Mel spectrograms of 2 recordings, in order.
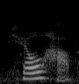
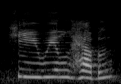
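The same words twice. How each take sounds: First: HE'LL HAVE linked in two beats; natural contraction. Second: HE WILL HAVE word by word, high and slow; overly separate words. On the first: Teacher modelling for learners, contracted he'll have. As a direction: run HE WILL together as HE'LL. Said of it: "못 알아들을 수 있거든요". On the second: Teacher warning learners, stilted full he will have. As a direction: spell out HE, WILL, HAVE stiffly. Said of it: "하시면 원어민과 대화하실 때 문제가". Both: Shown as a demonstration.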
